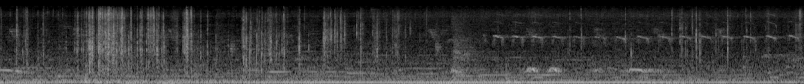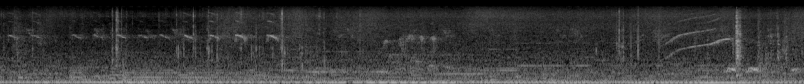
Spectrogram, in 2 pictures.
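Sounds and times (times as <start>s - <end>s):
bird chirping: 0.0s - 16.0s
low hum: 0.0s - 16.0s.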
